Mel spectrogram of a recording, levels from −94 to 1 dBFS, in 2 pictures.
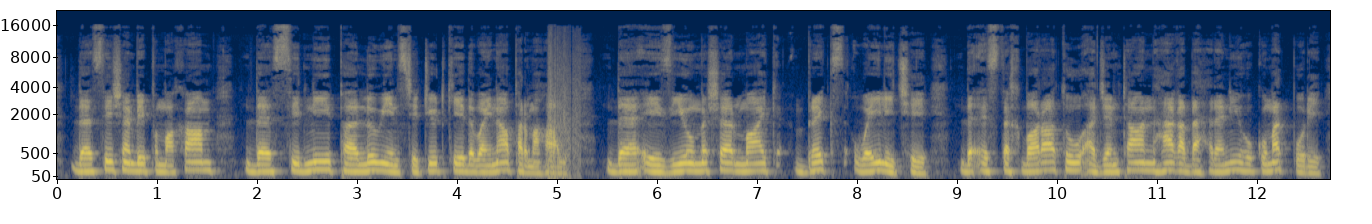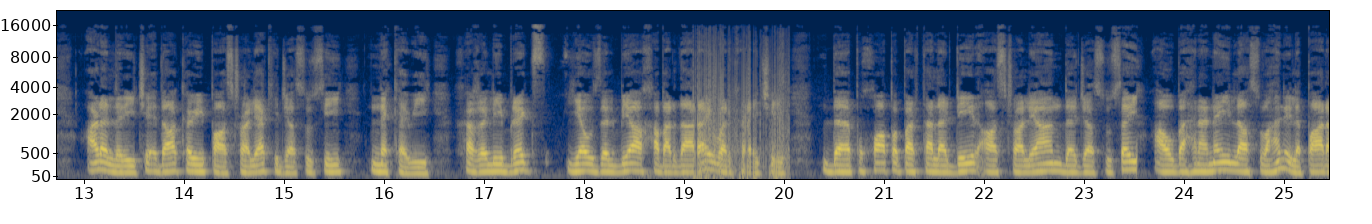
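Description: From 4.91 to 5.24 s and again from 19.09 to 20.06 s, loose connector crackle: a worn contact chopping the signal, heard as irregular scratchy bursts, not a single clean click. At 23.52 s, compressed frames were skipped, jumping ahead around a fifth of a second, which fits about ten 24 ms frames.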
